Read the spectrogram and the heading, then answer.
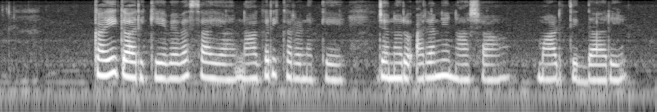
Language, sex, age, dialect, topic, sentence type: Kannada, female, 25-30, Mysore Kannada, agriculture, statement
